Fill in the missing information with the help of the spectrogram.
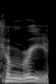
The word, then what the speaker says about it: Cymru: as in, well, you're probably right actually because it's Cymru, isn't Wait.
